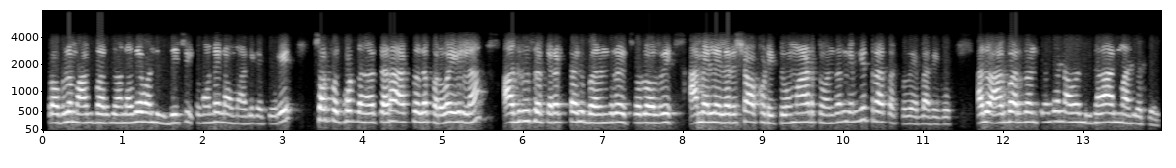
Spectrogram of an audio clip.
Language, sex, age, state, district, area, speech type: Kannada, female, 60+, Karnataka, Gulbarga, urban, conversation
